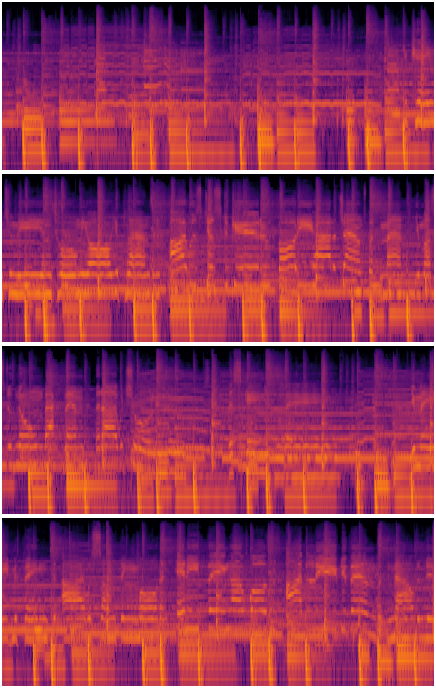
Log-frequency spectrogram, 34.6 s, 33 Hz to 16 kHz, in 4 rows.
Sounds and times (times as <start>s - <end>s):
Music: 0.0s - 34.5s
Male singing: 7.7s - 24.1s, 25.4s - 34.5s.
